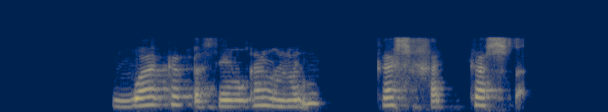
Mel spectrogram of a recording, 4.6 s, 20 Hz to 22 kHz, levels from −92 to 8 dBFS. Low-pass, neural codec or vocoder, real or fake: 5.4 kHz; codec, 16 kHz, 2 kbps, FunCodec, trained on Chinese and English, 25 frames a second; fake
